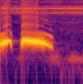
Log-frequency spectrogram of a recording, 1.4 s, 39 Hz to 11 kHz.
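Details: Spotted dove of the 'kuk 1' type from Cilacap, Central Java, Indonesia: a short low cooing fragment, a brief rising-falling note followed by a longer, steady, slightly falling hooted coo, clean background.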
